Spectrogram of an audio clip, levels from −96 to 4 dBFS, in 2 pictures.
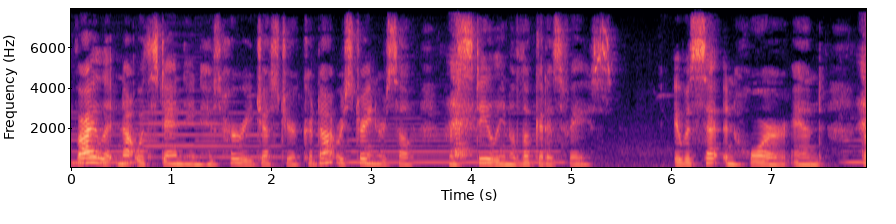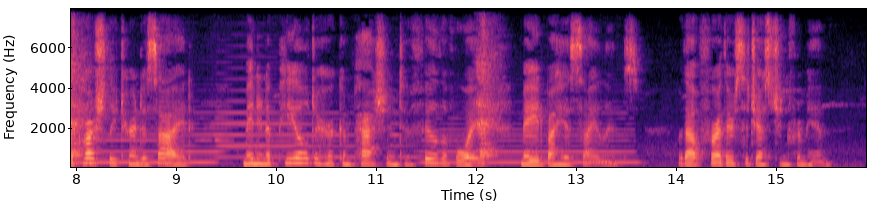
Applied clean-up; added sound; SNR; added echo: none; Sneeze + Wind instrument, woodwind instrument; 12 dB; none.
